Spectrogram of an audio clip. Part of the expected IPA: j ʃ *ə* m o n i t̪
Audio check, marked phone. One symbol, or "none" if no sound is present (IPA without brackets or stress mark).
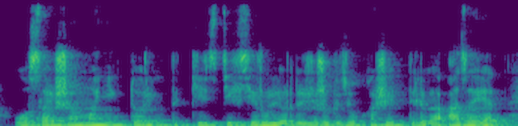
ɑ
